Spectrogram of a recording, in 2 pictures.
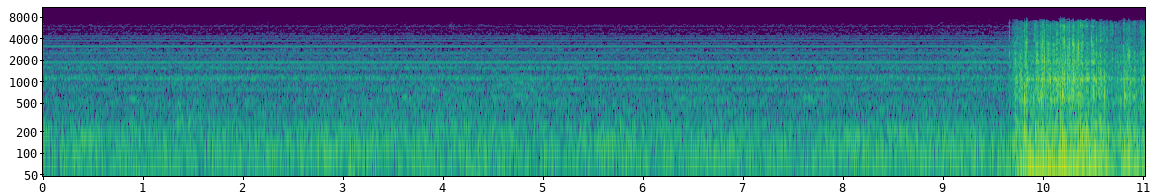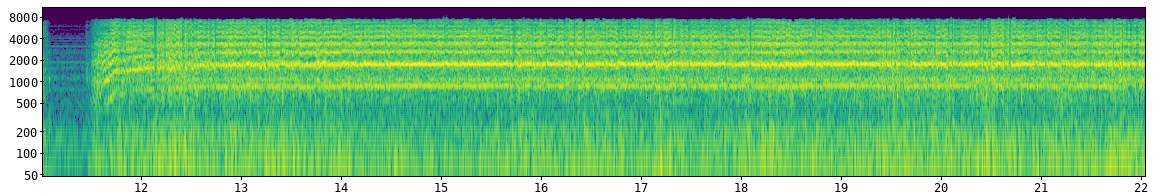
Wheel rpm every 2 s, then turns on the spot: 0, 0, 0, 0, 10, 40, 210, 230, 230, 230, 230.
none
